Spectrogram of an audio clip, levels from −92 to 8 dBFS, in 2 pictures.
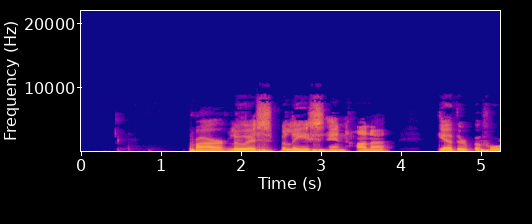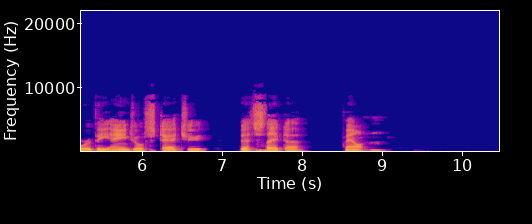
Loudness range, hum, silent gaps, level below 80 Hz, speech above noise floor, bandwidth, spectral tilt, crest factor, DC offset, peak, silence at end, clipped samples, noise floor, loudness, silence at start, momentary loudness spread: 5 LU; none; none; -46 dBFS; 72 dB; 9 kHz; -6.5 dB/octave; 16 dB; under 0.1%; -2 dBFS; 1.5 s; under 0.1%; -87 dBFS; -16 LUFS; 1.35 s; 9 LU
